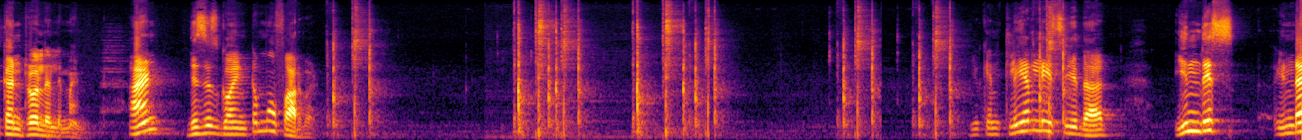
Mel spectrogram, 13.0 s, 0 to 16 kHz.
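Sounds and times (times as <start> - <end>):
pneumatic valve clicks and clacks: 3.2 - 4.0, 4.9 - 7.4, 8.3 - 9.7, 10.3 - 10.8.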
